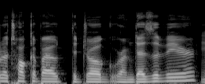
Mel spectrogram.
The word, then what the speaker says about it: Remdesivir: Your headline story put some uh, put some light on the Ramdab Ramdamavizir. – I'm Remdesivir.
